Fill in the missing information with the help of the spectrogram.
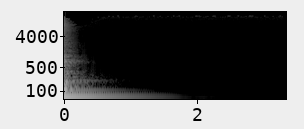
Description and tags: Frame drum oneshot RAW 12
Recording of a simple frame drum I had lying around.
Captured using a Rode NT5 microphone and a Zoom H5 recorder.
Edited in Cubase 6.5
Some of the samples turned out pretty noisy, sorry for that.
deep, drum, drumhit, drum-sample, frame-drum, hit, low, oneshot, perc, percussion, raw, recording, sample, simple, world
